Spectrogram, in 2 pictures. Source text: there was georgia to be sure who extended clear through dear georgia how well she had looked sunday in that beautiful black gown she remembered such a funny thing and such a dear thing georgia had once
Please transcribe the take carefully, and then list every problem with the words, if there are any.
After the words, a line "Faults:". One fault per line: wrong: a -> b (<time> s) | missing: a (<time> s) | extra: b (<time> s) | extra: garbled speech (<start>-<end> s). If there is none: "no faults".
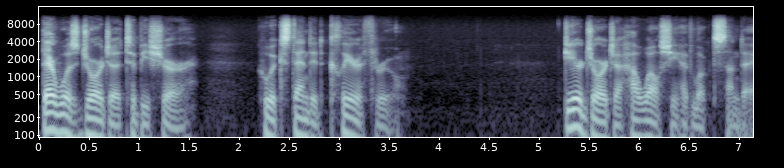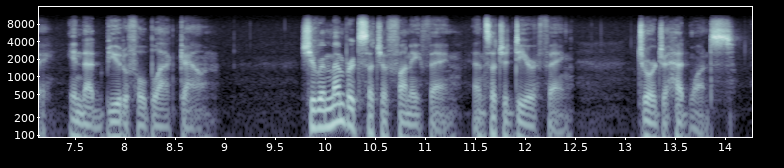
there was georgia to be sure who extended clear through dear georgia how well she had looked sunday in that beautiful black gown she remembered such a funny thing and such a dear thing georgia had once
Faults:
no faults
